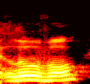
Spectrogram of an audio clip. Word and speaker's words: Louisville: Louisville, yeah, I think I said it right. Louisville.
